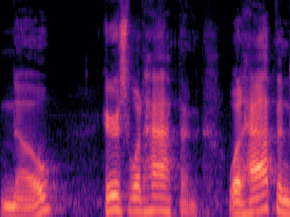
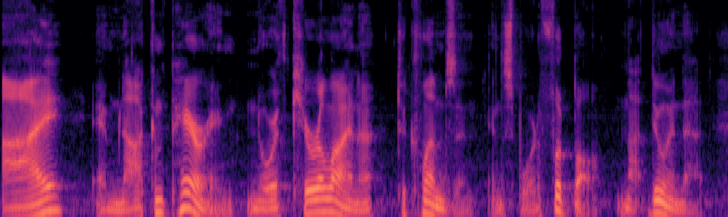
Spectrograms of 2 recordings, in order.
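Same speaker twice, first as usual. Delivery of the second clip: very low, very slow, deliberate, drawn out word by word; 8 semitones lower, 6 dB quieter than usual. Addressing podcast listeners who play episodes at high speed, talking really slowly. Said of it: "I'm going to talk really slow here".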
